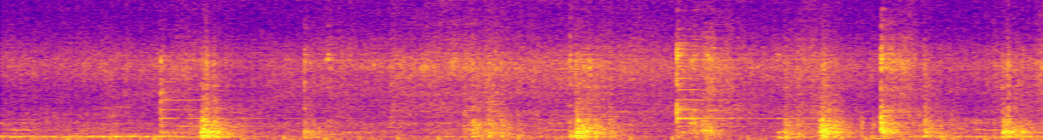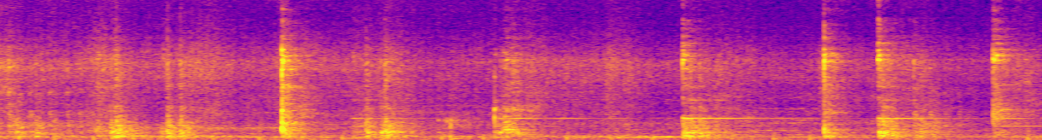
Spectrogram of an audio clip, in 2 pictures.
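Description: Paneer stirred into roasted spice masala in a pan for paneer tikka masala, with repeated scraping and clinking strokes of a spoon against the pan over a soft sizzle, steady and close.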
